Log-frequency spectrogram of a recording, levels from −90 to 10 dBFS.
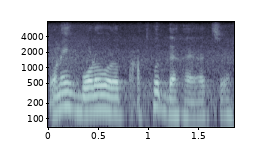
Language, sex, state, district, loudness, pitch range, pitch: Bengali, male, West Bengal, Kolkata, -16 LUFS, 120-150 Hz, 130 Hz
